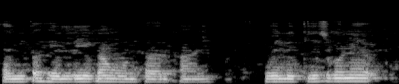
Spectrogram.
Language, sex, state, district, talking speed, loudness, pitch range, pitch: Telugu, male, Andhra Pradesh, Guntur, 120 wpm, -15 LUFS, 130-145 Hz, 135 Hz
